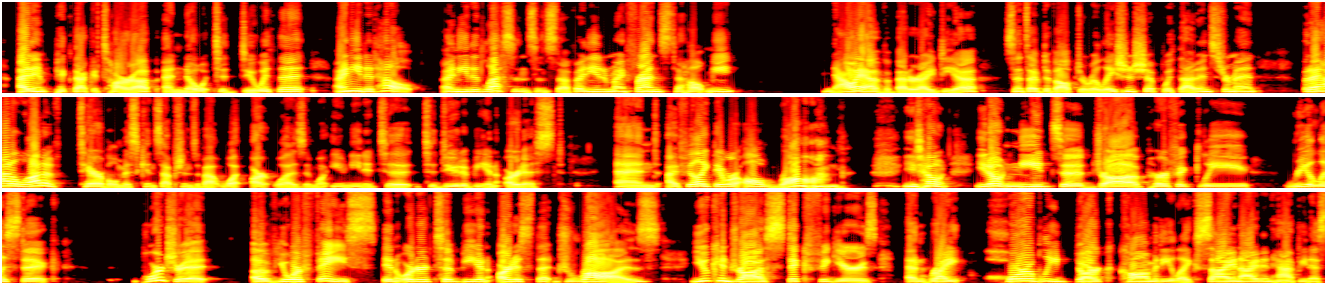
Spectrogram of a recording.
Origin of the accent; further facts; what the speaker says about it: Erie, Pennsylvania, United States; my hometown, Erie, Pennsylvania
